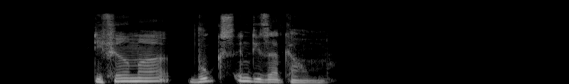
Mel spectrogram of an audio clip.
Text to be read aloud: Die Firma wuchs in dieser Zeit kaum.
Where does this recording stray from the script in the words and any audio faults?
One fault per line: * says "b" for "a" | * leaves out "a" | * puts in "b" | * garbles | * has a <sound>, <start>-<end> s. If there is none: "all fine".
* leaves out "Zeit"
